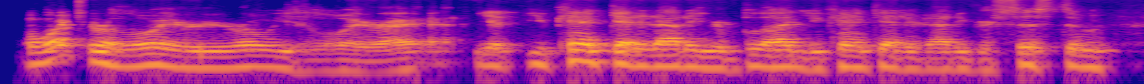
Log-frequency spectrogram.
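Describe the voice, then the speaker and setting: A somewhat breathy man's voice sits at medium pitch. Its pitch varies in an ordinary way. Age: 70s. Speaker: retired lawyer turned author. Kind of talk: interview. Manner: halting, many fillers and repeats.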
